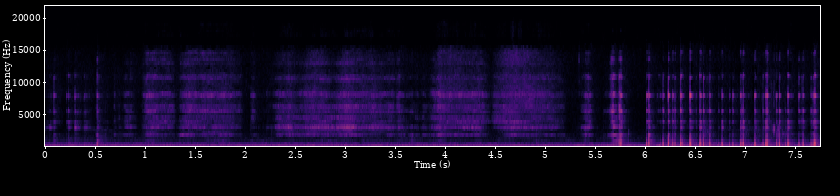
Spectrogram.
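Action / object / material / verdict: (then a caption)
tap / small ceramic plate / ceramic / none. A small purple ceramic mini plate from a matching dish set is tapped, making a rapid series of light, bright clinks. About six seconds of quiet, low background hum come before the clinks, which are short with almost no ring.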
